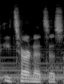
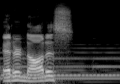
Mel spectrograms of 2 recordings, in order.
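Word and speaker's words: Eternatus: sick I love eradus also it's not pronounced eternus I don't care what the Pokemon company says eradus is how it's really pronounced it's a really cool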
